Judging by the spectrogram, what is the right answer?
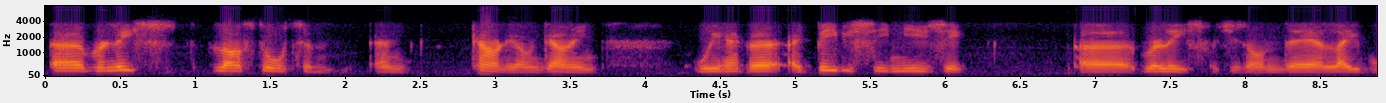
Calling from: Kent Coast, South East England, United Kingdom; I'm calling from the Kent Coast.

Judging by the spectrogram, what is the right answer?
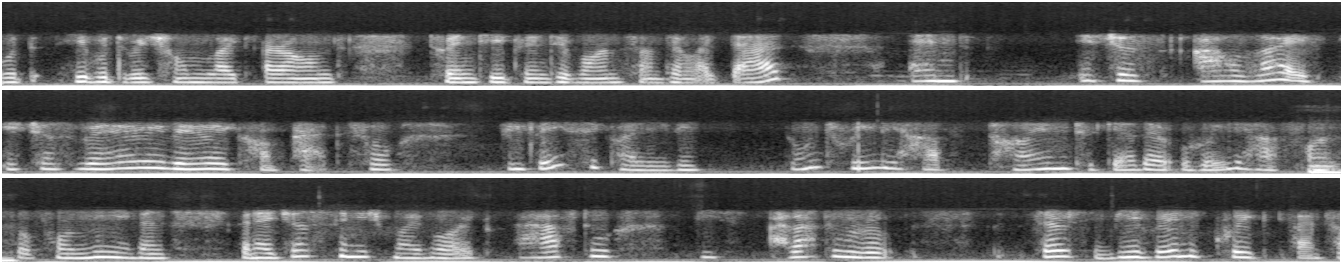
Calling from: Germany; I'm calling you from Germany.

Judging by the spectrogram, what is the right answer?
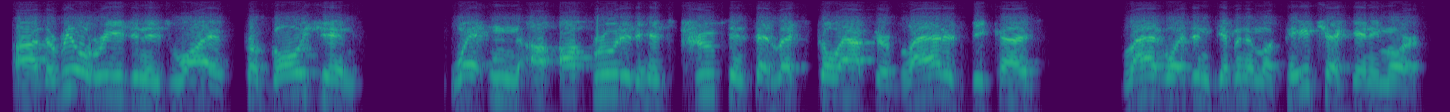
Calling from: Las Vegas, Nevada, United States; … from Las Vegas.

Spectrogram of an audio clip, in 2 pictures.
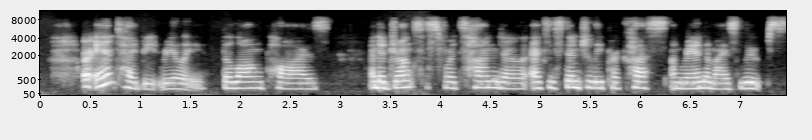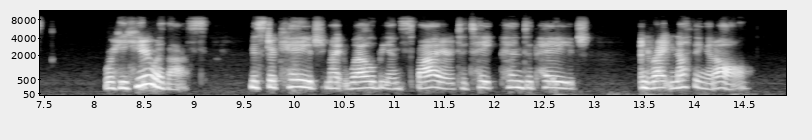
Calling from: Beijing, China; I'm calling from Beijing.

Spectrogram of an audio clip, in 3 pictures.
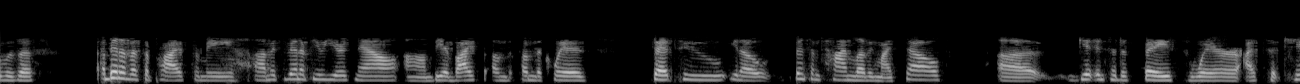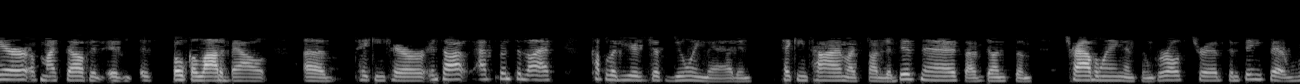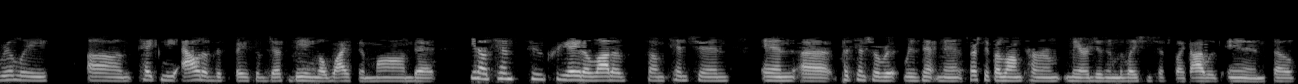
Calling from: New York City, New York, United States; I'm calling from Brooklyn, New York.

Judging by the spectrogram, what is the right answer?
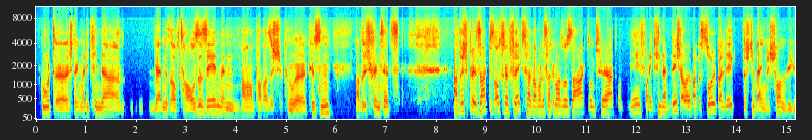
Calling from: Darmstadt, Hesse, Germany; Äh, ich komme aus Darmstadt

